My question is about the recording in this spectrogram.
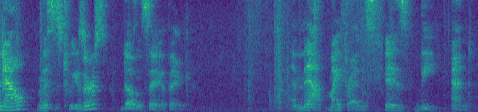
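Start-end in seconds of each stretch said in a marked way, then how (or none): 4.4-7.1 slow, cozy closing line; story ending. A narrator's reading. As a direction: wind the story down slowly. Closing a read-aloud story.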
